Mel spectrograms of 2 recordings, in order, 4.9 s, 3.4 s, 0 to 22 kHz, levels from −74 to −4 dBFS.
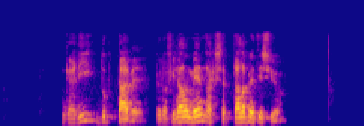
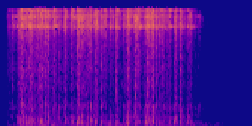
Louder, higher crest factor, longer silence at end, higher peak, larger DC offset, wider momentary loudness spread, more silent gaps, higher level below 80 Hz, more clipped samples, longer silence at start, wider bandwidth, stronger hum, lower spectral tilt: about the same, -20 LUFS vs -20 LUFS; about the same, 18 dB vs 18 dB; first, 1.1 s vs 0.7 s; first, -2 dBFS vs -6 dBFS; neither; first, 14 LU vs 7 LU; neither; second, -68 dBFS vs -62 dBFS; neither; first, 0.85 s vs 0.1 s; second, 7.6 kHz vs 17 kHz; neither; first, -5.5 dB/octave vs 1 dB/octave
